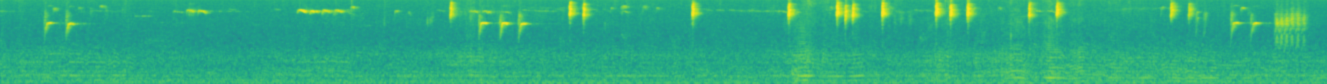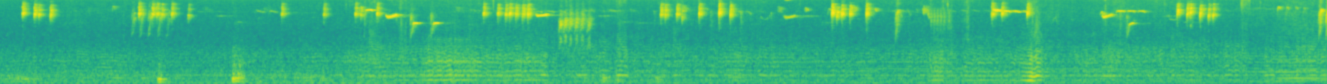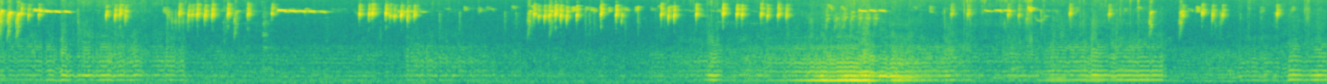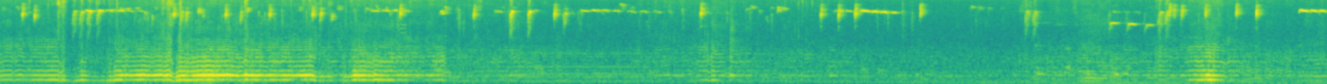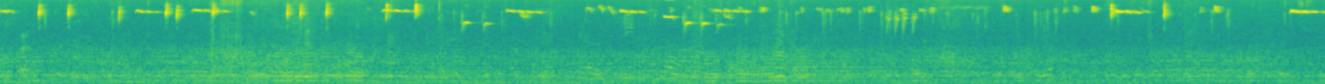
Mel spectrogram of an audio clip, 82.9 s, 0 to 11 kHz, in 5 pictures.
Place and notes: Gresham House, Calstock Rd, Gunnislake, UK - Wasps and Birds in an Apple Tree
In the garden of a 19th century mine captain's home in the Tamar Valley, there is an apple tree. I placed a ZOOM Q2HD microphone face-up underneath the tree.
